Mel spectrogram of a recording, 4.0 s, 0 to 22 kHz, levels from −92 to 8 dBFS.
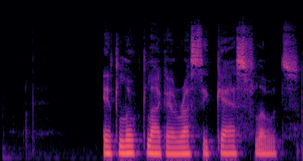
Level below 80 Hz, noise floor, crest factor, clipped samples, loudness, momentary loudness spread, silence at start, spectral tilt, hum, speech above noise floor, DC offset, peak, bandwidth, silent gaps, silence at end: -64 dBFS; -82 dBFS; 18 dB; under 0.1%; -31 LUFS; 6 LU; 1.35 s; -5.5 dB/octave; none; 51 dB; under 0.1%; -14 dBFS; 12.5 kHz; none; 0.1 s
